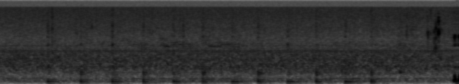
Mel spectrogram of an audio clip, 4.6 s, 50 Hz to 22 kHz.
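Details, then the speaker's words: NEQ-6 Pro mount after belt modification: soft, regular low clunks about three times a second as the RA axis is rocked back and forth, from remaining worm gear backlash, adjustable via the worm screws. "you can feel a bit of backlash when you move the the RA backwards and forth and you can even hear it I put the microphone on there and we'll see if we can hear there's a slight clunk as you move the backwards and forward"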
